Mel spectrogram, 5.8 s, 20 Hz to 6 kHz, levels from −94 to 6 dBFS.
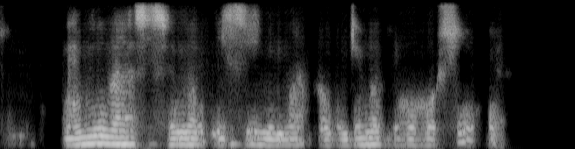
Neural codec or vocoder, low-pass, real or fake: codec, 16 kHz, 1 kbps, FreqCodec, smaller model; 5.4 kHz; fake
